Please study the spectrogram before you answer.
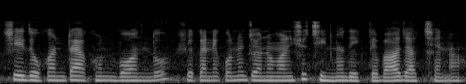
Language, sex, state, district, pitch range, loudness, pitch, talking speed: Bengali, female, West Bengal, Kolkata, 175-195 Hz, -30 LUFS, 185 Hz, 180 wpm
